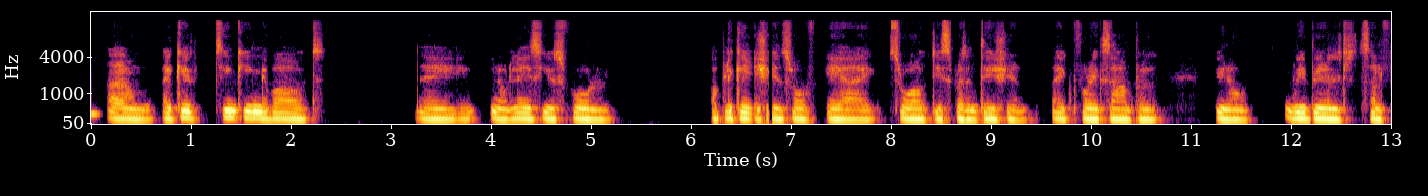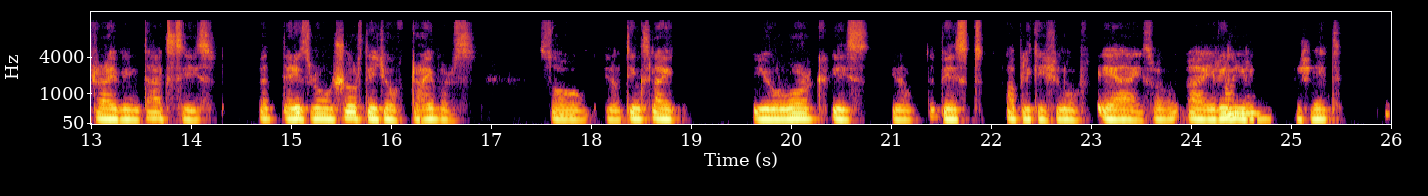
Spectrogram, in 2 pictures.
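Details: Adult speaker, audience question in a lecture room; normal fluent speech.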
